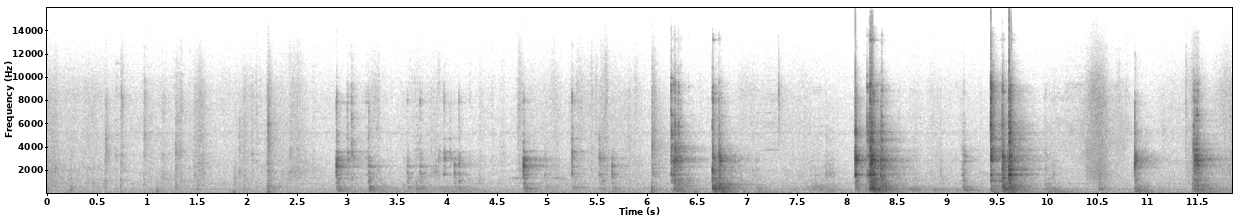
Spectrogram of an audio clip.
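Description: Wrenches clanking on the arbor nut and wheel of a bench grinder as the wheel nut is worked loose: a string of irregular metal clinks and knocks, louder and more frequent in the second half.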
